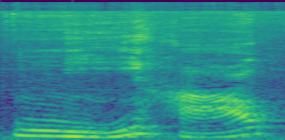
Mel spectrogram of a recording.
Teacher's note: mis tonos como que bajaron y subieron bajaron y subieron porque porque el símbolo me lo está indicando estos son tonos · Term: tono 3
